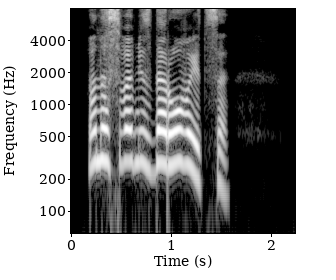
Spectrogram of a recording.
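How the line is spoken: Laughing. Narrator (Russian): засмеялась Беатриче

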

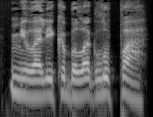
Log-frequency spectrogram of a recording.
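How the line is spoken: Growled up close. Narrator (Russian): прорычала мне в лицо Роксана

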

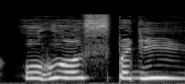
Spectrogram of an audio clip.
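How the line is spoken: Shriek. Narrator (Russian): взвизгнула Гермиона

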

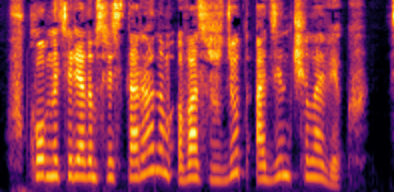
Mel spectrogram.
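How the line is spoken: Plain. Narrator (Russian): сказала Хун

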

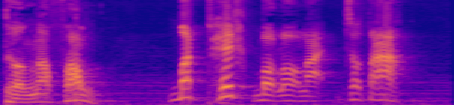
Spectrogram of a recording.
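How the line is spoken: Sudden shrill shout. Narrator (Vietnamese): Cấp trên của Tưởng Ngọc Phong đột nhiên quát lên một tiếng chói tai

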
